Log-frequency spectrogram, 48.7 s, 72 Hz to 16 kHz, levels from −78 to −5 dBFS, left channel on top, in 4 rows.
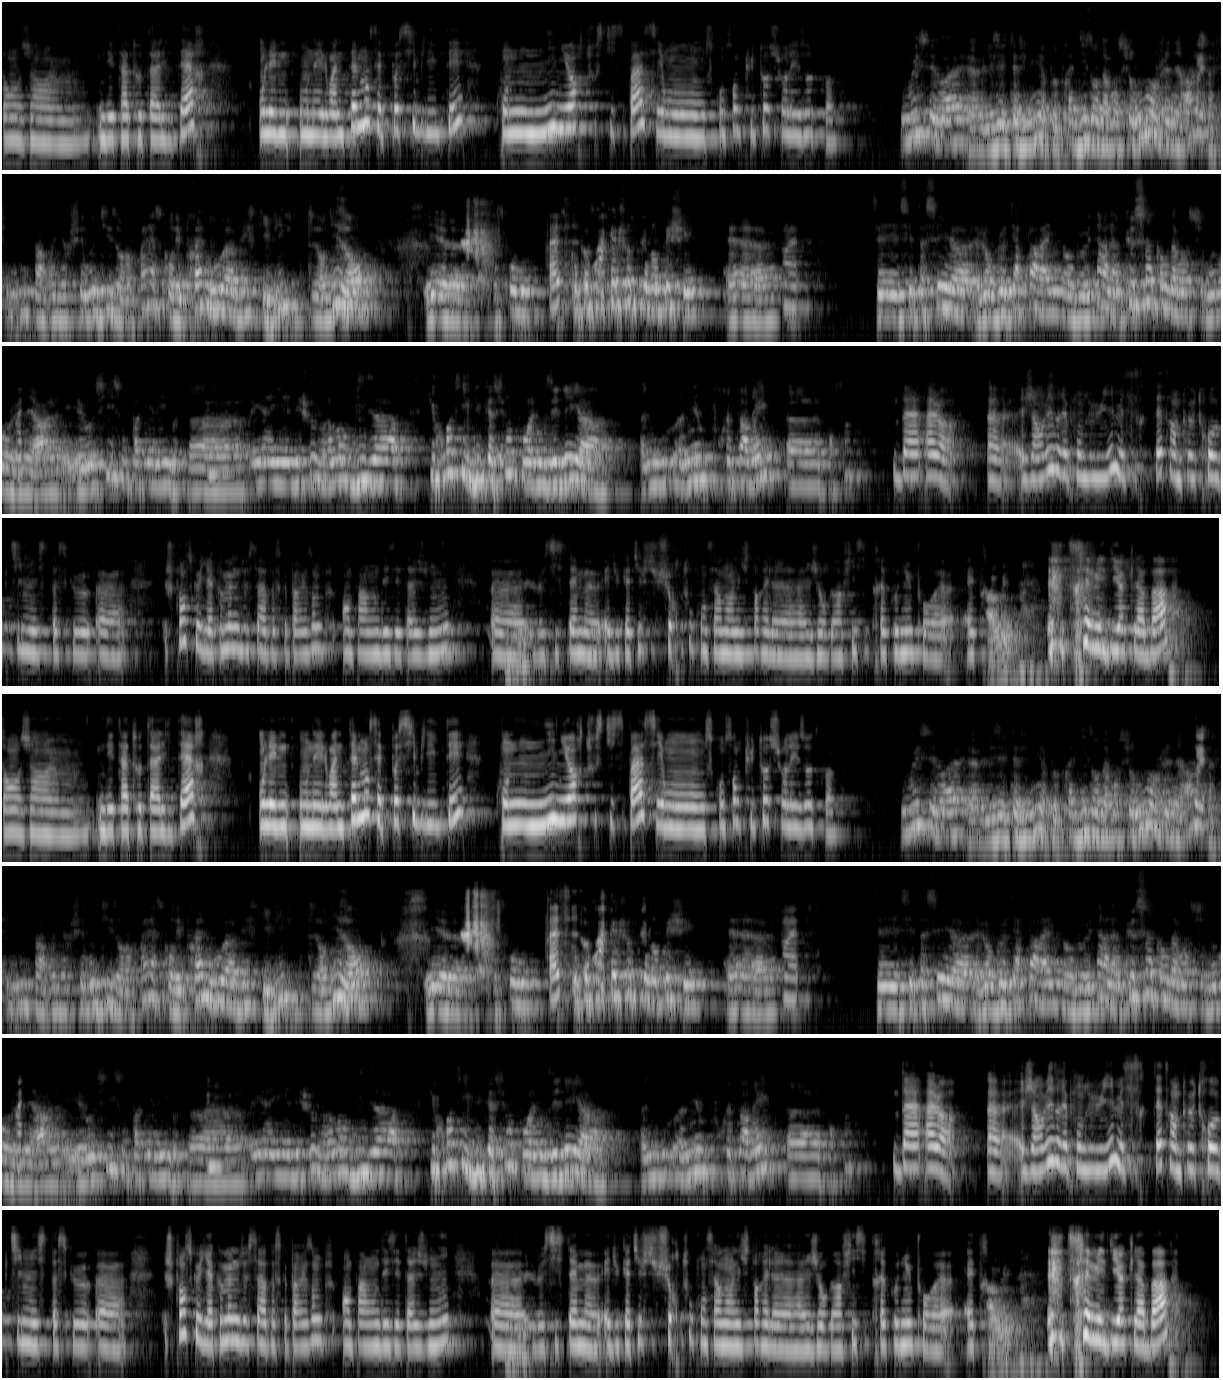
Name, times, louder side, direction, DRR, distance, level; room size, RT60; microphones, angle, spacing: voice 1, 0.0-2.2 2.6-8.4 11.9-12.0 16.3-16.4 16.8-17.1 17.7-18.2 20.0-20.2 26.4-26.6 33.3-33.9 34.2-41.1 41.4-46.4 47.0-48.3, right 3 dB, 75° right, 13 dB, 0.8 m, -30 dB
voice 2, 9.0-15.9 16.4-16.9 17.3-17.5 17.9-19.1 19.4-20.0 20.9-28.4 28.7-30.4 30.8-32.6 41.7-41.8 46.4-46.9, left 1 dB, 80° left, 1 dB, 3.1 m, -33 dB
21.5 x 8.5 x 5.6 m, 0.75 s
head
